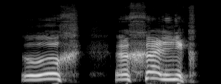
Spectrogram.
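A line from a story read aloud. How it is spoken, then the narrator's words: Shouting. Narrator (Russian): кричала Марья Петровна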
